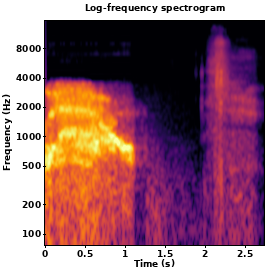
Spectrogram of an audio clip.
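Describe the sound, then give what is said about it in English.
A voice imitates a mountain lion's scream: a loud, raspy, high-pitched shriek held for about a second, then after a pause a shorter, breathier second cry that fades out. “It makes me so mad, I think I'm turning into a mountain lion.”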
